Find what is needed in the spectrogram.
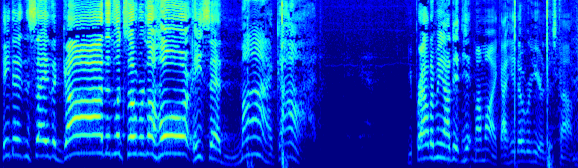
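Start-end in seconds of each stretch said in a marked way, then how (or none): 0.0-4.5 high, loud build with "God" held long and belted; full-force pulpit cry; ear-hurting preacher shout. Real, not acted. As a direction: thunder each contrast, stretching "God". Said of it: "I didn't want to hurt your ears".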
